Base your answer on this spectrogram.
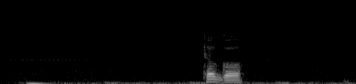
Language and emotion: Russian, neutral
